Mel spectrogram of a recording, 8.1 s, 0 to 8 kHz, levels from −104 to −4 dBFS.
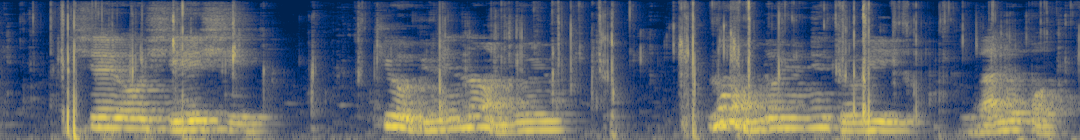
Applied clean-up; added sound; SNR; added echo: classical method WPE with log-MMSE.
